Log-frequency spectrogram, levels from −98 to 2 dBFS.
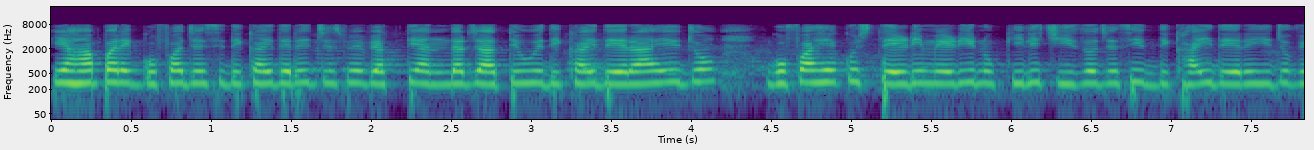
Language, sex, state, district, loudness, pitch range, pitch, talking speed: Hindi, female, Chhattisgarh, Kabirdham, -25 LUFS, 275-290 Hz, 280 Hz, 250 wpm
